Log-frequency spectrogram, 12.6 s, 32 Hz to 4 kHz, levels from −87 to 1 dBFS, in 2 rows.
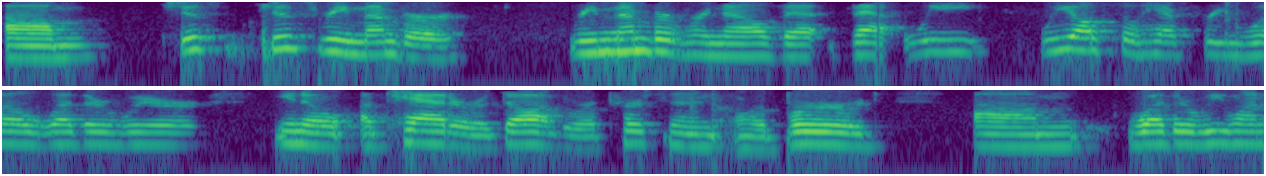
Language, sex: English, female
